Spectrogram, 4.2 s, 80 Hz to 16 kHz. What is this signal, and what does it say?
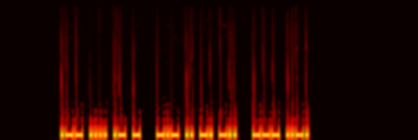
Morse code, heard as a keyed tone, about 48 wpm, 700 Hz. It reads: WHAT KIND OF
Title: Sets of 3 Words 50wpm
